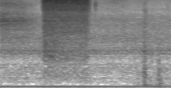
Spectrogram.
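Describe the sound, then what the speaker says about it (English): A single aerosol spray-paint burst of about half a second onto the wooden decking of a resin model base, a bright steady hiss, followed by faint light handling noises against a low background hum. "We're going to spray paint the deck."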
